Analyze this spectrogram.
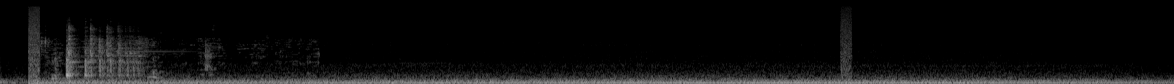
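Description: A sharp crack and a brief clatter, then a steady low engine-like rumble that holds and fades out near the end, with a single click about eight seconds in.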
